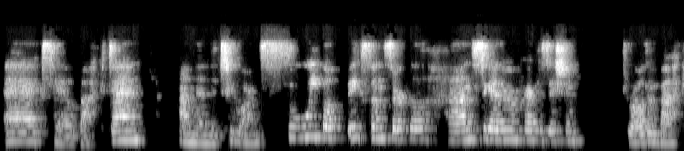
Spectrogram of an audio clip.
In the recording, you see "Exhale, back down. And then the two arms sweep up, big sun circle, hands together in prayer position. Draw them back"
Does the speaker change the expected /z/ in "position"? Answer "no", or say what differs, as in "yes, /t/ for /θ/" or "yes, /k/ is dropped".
no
